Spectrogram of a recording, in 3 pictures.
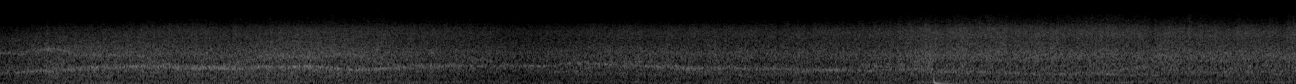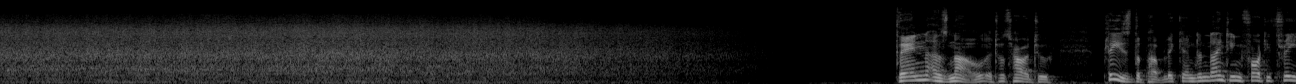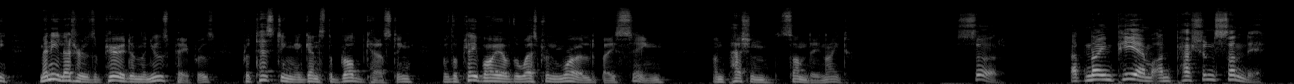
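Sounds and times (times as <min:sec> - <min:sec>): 
raging storm roaring: 0:00.0 - 0:20.7
shrill wind howling: 0:00.0 - 0:20.8
speech: 0:22.0 - 0:34.5, 0:35.5 - 0:36.0, 0:36.6 - 0:38.8.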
